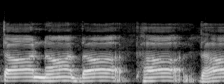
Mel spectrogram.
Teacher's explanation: त, न, द, थ, ध ये दंत है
